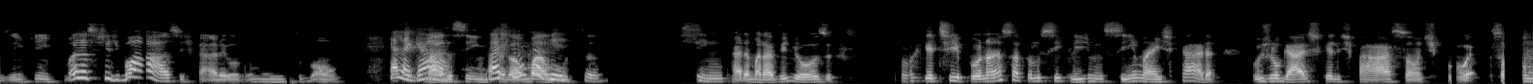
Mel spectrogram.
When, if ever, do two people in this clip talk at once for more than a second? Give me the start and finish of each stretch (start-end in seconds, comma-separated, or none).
4.2-5.7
